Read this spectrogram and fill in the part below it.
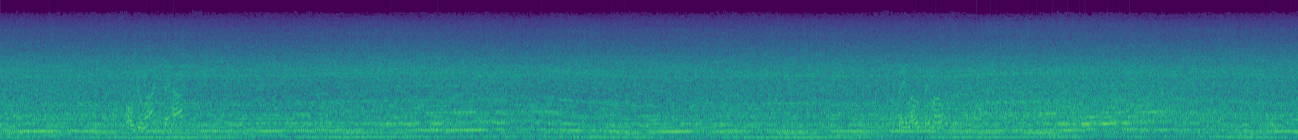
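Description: A racing engine roars steadily at high speed.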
